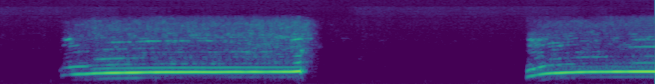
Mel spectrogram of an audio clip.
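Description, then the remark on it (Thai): A voice imitates an eerie, ghostly moan heard from a hotel bathroom: two long, steady hooting tones, the first about two seconds and the second starting after a pause, loud with no other sound. “สักพักหนึ่งเสียงในห้องน้ำมาอีกแล้วแต่ไม่ใช่เสียงของตกเป็นเสียงแบบเสียง”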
